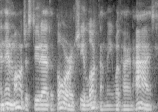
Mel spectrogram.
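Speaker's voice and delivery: heavy southern drawl, flat and monotone. Mocking how the narrator of a book read it, thick southern accent, monotone. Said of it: "he had like a really thick like southern accent".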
